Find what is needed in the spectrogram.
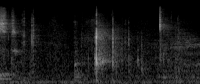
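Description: Clear plastic stamp packets being handled on a table: a few light clicks and crackles of plastic, the sharpest about a second in.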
